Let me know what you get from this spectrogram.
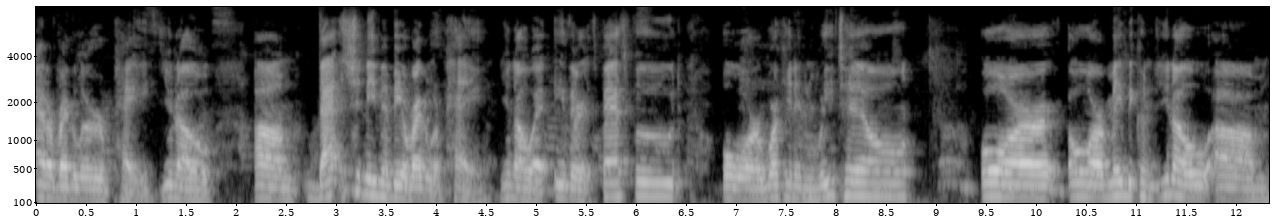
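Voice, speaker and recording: A very slow-paced man with a fairly high pitch and ordinary pitch variation. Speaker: YouTuber. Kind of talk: casual vlog monologue. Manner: halting, stuttering.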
